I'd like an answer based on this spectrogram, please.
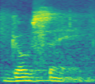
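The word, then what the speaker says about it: Gosseyn: s s e y n that can be pronounced Goan Gilbert Goan and as a protagonist gain is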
